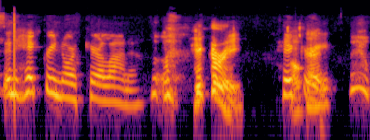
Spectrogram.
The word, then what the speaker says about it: Hickory: Hickory. Okay. We make it a 2-syllable word here.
